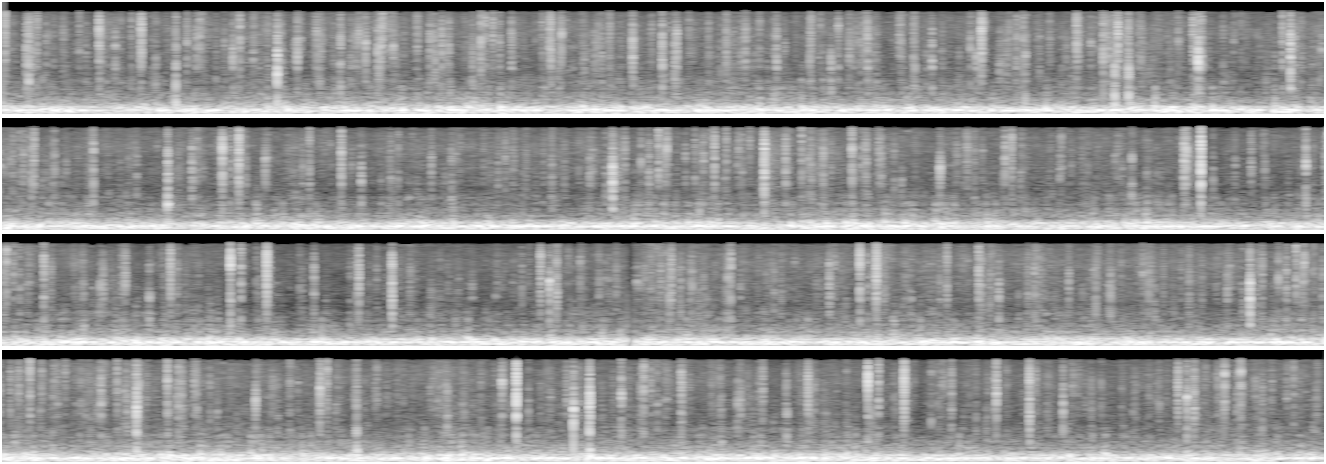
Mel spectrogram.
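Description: Flames roar softly with a low, steady rumble.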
